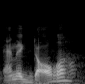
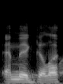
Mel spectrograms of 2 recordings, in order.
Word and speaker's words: amygdala: So has anyone ever heard of this thing called the amygdala? Or amygdala, thank you. I totally mispronounced it.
